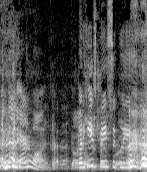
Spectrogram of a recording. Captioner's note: laughter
